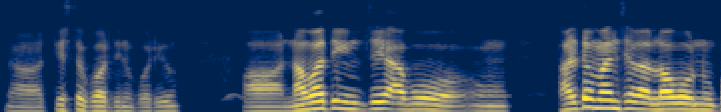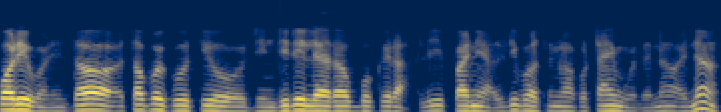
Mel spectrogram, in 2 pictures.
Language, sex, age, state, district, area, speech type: Nepali, male, 45-60, West Bengal, Kalimpong, rural, spontaneous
